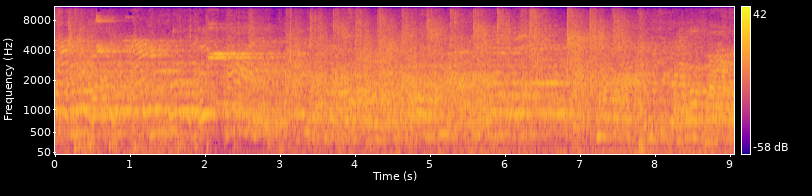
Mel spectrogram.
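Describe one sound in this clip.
A basketball bounces on the floor in quick thuds.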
